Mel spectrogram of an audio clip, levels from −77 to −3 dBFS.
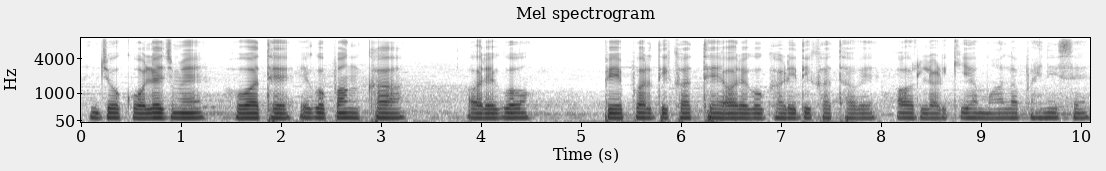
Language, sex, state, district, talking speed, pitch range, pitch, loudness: Chhattisgarhi, male, Chhattisgarh, Sarguja, 135 wpm, 120-125 Hz, 125 Hz, -24 LUFS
